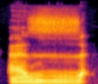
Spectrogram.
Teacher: Zai ni antara ujung lidah dengan tengah-tengah gigi kacip kita.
